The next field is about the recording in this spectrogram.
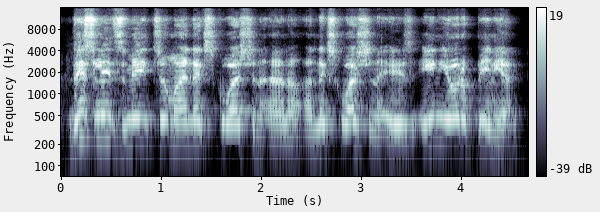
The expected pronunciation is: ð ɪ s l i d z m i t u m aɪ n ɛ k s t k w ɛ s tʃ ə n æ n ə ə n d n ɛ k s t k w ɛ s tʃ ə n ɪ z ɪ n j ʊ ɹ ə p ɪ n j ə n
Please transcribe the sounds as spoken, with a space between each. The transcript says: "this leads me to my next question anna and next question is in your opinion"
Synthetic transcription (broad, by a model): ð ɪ s l i d z m i t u m aɪ n ɛ k s t k w ɛ s tʃ ə n æ n ə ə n n ɛ k s t k w ɛ s tʃ ə n ɪ z ɪ n j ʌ ɹ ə p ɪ n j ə n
